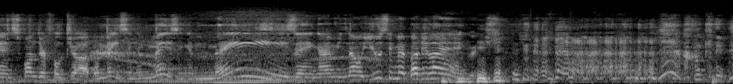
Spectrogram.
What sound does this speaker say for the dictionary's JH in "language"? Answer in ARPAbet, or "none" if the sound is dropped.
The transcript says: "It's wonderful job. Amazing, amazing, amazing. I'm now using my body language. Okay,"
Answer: none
